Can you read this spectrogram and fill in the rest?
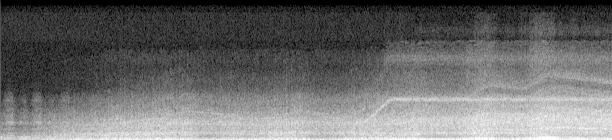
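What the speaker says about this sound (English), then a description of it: "Next up is the bus engine. So it's a meme engine, so I put it into a meme truck." Bus engine fitted to a monster truck in BeamNG.drive, a steady loud engine drone that rises in pitch as it revs up near the end, with no talking.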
